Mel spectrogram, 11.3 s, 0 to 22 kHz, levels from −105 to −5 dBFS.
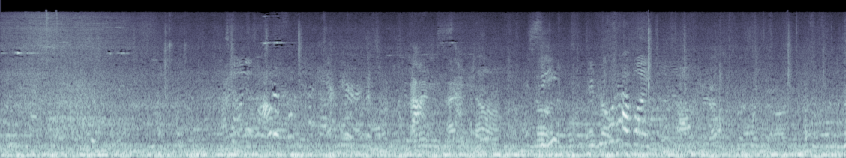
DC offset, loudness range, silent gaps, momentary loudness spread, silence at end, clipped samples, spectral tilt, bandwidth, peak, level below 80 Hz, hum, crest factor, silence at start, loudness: under 0.1%; 2 LU; none; 4 LU; 0 s; under 0.1%; -6 dB/octave; 16 kHz; -2 dBFS; -28 dBFS; none; 16 dB; 0 s; -20 LUFS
